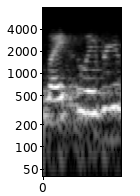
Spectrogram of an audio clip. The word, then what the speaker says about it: Le' Calibria: Boulevard and Bartlet Tennessee again it's l calibria it's spelled l e c a l i v r i a lay calibria Boutique located at 2770 Bartlett Boulevard and check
